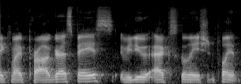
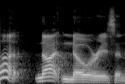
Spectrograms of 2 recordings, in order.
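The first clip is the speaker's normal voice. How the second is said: slow voice that cracks partway through. Correcting an overstatement about game levels, voice cracking. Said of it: "that was a voice crack and a half".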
